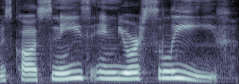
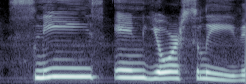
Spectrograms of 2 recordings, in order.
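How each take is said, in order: First: Slow and clear. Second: Chanted, very slow and deliberate, each word spaced. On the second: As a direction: say it slowly like a class chant. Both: Shown as a demonstration. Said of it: "Say it with me".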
